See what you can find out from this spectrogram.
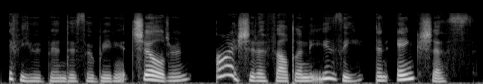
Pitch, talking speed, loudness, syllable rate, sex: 190 Hz, 160 wpm, -19 LUFS, 4.8 syllables/s, female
